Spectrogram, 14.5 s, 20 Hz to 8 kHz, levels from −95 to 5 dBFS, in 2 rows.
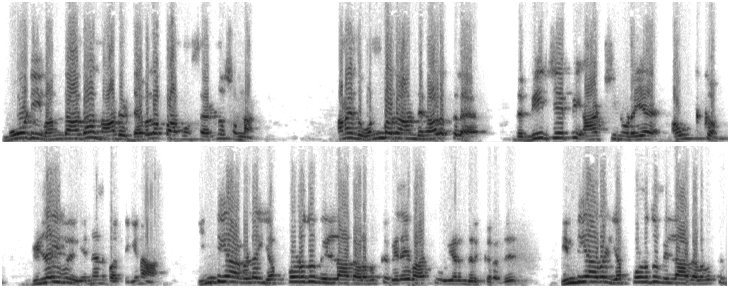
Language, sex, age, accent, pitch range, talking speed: Tamil, male, 30-49, native, 195-285 Hz, 120 wpm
